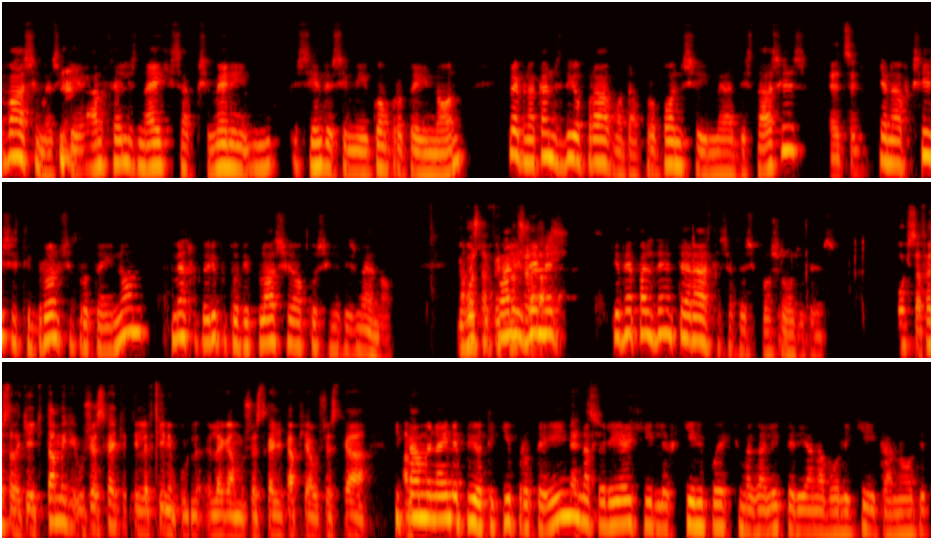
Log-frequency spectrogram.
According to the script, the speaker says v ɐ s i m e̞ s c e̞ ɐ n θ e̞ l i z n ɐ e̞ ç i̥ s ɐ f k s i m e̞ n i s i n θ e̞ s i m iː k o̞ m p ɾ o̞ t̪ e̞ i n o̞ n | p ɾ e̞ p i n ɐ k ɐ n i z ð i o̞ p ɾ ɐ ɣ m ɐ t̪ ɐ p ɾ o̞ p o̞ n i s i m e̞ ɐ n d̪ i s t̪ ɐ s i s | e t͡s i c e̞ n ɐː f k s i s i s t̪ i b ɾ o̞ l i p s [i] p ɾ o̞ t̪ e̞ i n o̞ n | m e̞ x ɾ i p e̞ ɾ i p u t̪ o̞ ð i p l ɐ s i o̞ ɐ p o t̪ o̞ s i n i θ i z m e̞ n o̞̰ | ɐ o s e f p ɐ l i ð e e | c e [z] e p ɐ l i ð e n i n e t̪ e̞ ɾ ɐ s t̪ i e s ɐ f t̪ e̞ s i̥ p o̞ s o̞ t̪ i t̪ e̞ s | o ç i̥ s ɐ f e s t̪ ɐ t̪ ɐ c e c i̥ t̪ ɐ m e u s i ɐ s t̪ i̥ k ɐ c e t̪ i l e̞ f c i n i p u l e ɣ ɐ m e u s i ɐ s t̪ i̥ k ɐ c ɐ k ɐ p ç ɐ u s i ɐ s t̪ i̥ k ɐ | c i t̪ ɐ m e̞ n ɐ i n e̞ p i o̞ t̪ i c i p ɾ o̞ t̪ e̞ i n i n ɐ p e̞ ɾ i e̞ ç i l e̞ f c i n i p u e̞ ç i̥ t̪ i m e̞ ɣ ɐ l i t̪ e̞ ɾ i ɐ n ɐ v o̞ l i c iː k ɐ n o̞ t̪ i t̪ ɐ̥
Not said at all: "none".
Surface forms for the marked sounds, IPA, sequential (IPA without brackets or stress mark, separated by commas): i, ð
